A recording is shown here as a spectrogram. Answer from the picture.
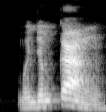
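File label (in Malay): "menjengkang", Malay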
